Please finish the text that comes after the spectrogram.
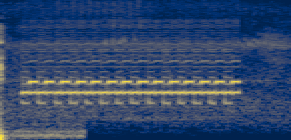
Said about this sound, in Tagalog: Sa takot ay umiyak akong nagtatakbo papunta kina mami at magsusumbong na sana ako nang bigla na namang mag-ring ang cellphone ng daddy.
